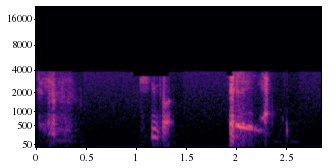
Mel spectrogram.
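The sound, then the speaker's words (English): Coughing from a person choking on their own saliva, three short, separate bursts with pauses between them, the last one rough and strained with a small catch at its end. “Sorry, I just coughed. Sorry, inhale. I choked on my own saliva.”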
